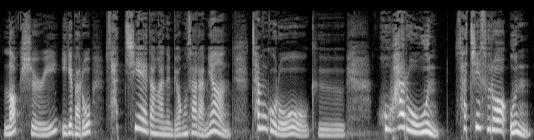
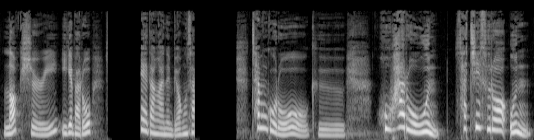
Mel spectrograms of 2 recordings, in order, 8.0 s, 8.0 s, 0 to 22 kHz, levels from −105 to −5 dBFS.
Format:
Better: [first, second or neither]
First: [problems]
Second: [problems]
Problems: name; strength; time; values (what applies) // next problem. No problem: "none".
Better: first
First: none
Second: audio cutting out; at 1.5 s and at 3 s for 0.5 s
